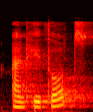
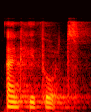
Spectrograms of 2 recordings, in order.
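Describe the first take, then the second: No difference in how they are said.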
